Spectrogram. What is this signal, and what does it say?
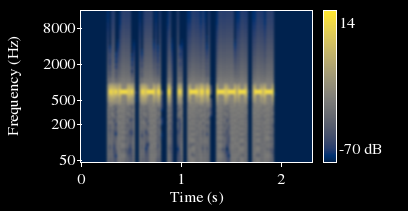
Morse code, heard as a keyed tone, about 46 wpm, 700 Hz. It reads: FREEDOM
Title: Sentences from Top 800 Words - New Word Drill - 45wpm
